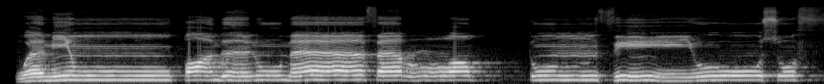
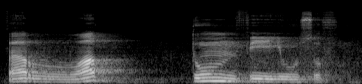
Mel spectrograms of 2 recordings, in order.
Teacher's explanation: Kita menjelaskan dengan kita mengekalkan sifat itbaq yang ada bagi huruf ta.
